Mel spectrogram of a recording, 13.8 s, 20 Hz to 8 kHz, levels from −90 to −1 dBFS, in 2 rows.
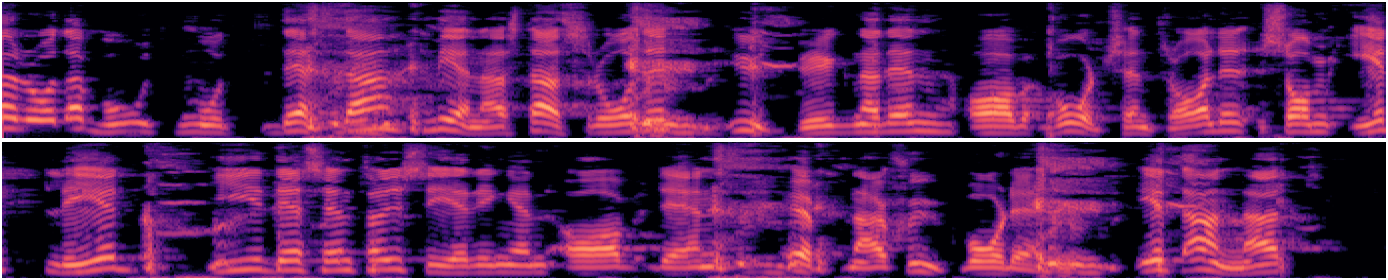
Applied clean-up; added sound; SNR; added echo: classical method Wiener filter.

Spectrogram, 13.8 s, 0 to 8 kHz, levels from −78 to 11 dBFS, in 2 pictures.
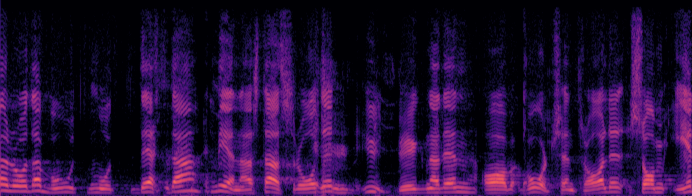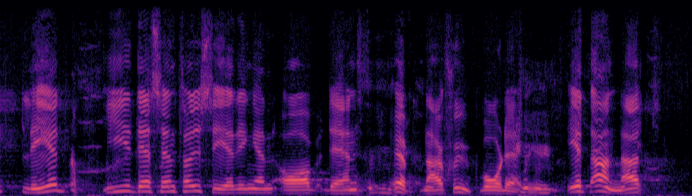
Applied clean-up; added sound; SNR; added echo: neural separator model SepFormer DNS4.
